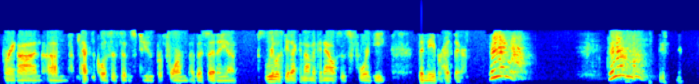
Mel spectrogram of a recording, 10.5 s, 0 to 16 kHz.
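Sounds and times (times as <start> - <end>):
speech: 0.0 - 8.0, 9.1 - 10.3
quiet breathy intake: 5.9 - 6.2, 8.7 - 9.7
person sneezing: 8.8 - 10.1.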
